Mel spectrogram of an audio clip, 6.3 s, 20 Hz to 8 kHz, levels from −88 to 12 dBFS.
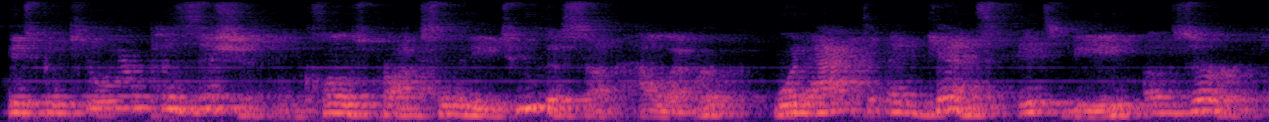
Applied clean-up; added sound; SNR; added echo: neural separator model SepFormer DNS4.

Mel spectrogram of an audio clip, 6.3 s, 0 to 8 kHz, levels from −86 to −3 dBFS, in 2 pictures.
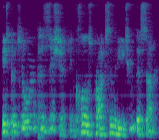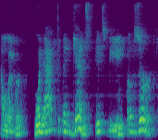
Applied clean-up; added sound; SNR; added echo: neural mask model DeepFilterNet 3.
